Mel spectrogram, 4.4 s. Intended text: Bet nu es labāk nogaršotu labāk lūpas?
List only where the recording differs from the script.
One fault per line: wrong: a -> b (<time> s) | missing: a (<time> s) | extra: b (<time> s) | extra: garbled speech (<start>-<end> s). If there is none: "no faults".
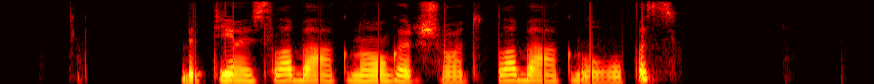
no faults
